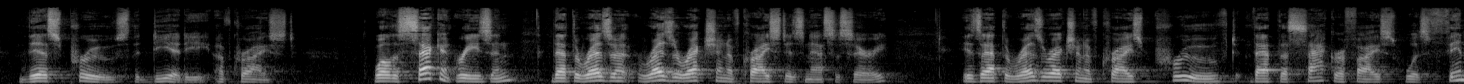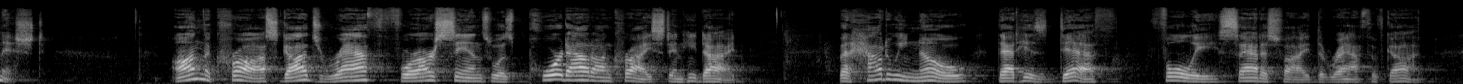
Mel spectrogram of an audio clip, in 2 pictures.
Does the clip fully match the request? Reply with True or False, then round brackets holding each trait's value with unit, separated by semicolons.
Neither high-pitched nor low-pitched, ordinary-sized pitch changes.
True (145 Hz; 4.6 semitones)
